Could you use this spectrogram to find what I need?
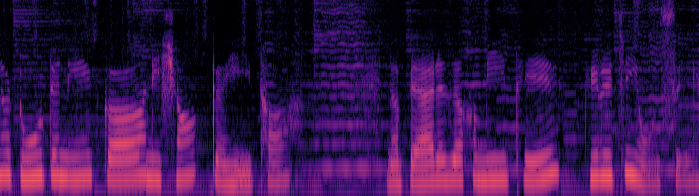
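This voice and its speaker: A high-pitched woman's voice with fairly even intonation over music in the background. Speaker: poetry reader. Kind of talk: Urdu poetry reading.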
